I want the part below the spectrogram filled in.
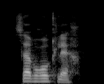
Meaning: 1. with sword drawn (with the sword out of its sheath) 2. in an openly aggressive and forthright manner
- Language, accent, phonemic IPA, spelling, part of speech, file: French, France, /sa.bʁ‿o klɛʁ/, sabre au clair, adverb, LL-Q150 (fra)-sabre au clair.wav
